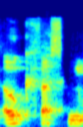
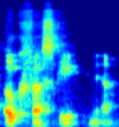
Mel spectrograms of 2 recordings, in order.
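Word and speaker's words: Okfuskee: It's Ofusky Whiskey. Am I getting it right? That's right. So it's Oak Fusky Whiskey. So kind of like oak tree, like for Oklahoma. And it's an Indian name.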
